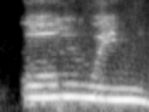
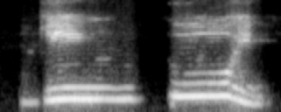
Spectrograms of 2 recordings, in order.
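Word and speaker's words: 銀行員: এই যে কো, এখানে কিন্তু একটা ইউ আছে একটা এক্সট্রা, এটা দিয়ে জাস্ট ইলংগেটেড উচ্চারণ হবে, মানে একটু লম্বা করে উচ্চারণ করব আমরা, এটা কিন্তু কোউইন বলবো না। ঠিক আছে, তাহলে এটা উচ্চারণটা কি হবে গিং কোইন।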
